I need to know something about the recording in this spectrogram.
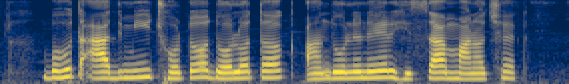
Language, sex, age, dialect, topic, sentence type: Magahi, female, 18-24, Northeastern/Surjapuri, banking, statement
